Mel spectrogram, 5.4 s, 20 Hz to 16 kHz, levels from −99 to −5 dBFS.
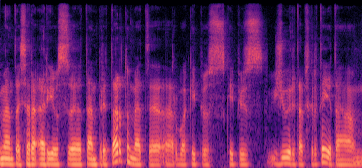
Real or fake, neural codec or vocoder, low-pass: real; none; 14.4 kHz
